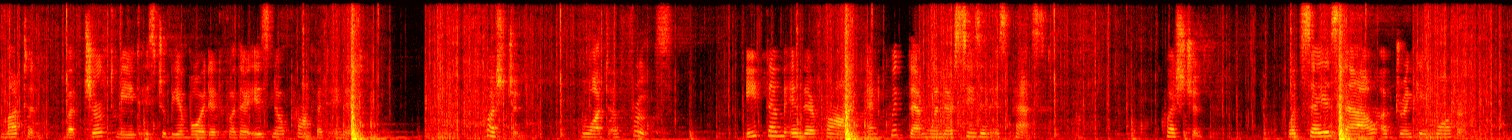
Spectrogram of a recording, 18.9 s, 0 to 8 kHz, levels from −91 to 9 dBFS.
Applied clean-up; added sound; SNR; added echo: none; Crumpling, crinkling; -1 dB; reverberation time 2.3 s.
